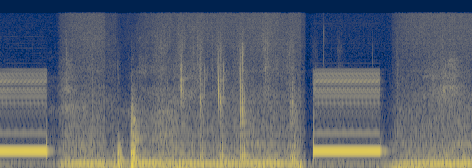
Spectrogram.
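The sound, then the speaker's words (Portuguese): Phone tones from a voice-commanded call being placed: two long, steady bursts of tone, each roughly a second, separated by a stretch of murky background noise. “Ligação de voz. Liga pro João. Não diga alô.”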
